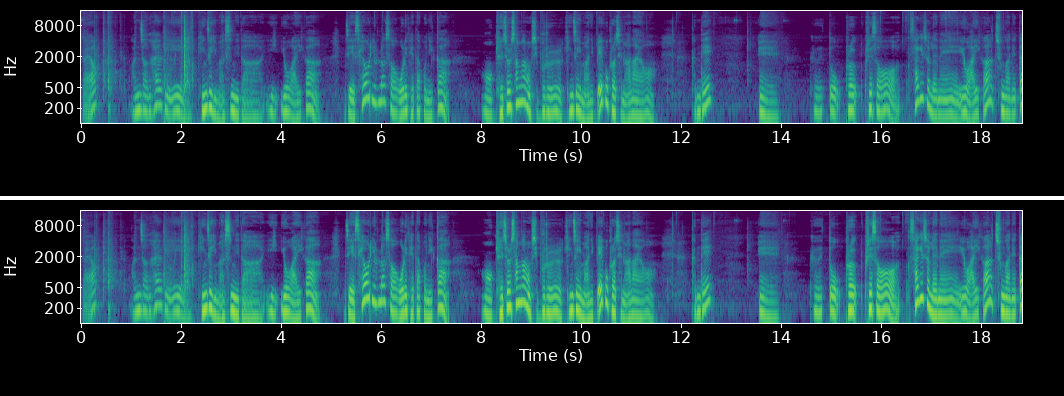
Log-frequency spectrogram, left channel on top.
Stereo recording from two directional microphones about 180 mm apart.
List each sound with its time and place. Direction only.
0.0 s dog: 25° left (ahead or behind)
1.0 s a woman's voice: 15° left (ahead or behind)
2.3 s speech: 10° right (ahead or behind)
11.8 s a sound: 15° right (ahead or behind)
13.5 s speech: 5° right (ahead or behind)
14.6 s speech: 30° right (ahead or behind)
17.3 s speech: 10° right (ahead or behind); by 18.8 s 25° right (ahead or behind)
